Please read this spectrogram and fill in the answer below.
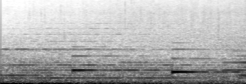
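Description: Channel logo sting: held synthesized musical notes over a dense, noisy low rumble, with a new higher note sounding about a third of the way in and another near the end.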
